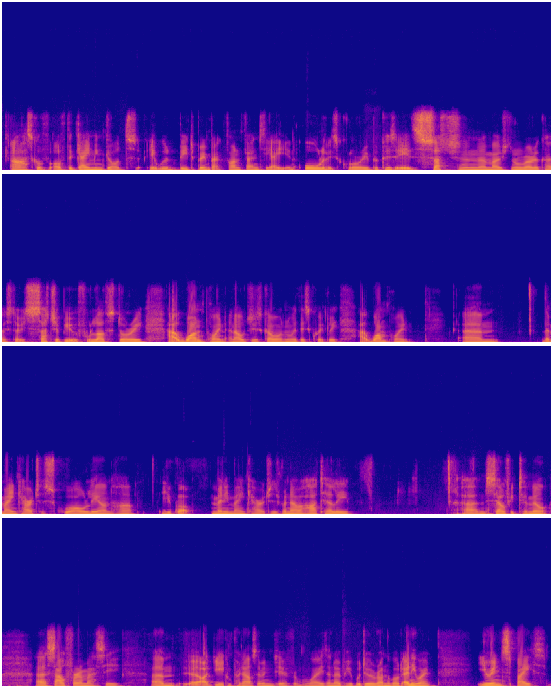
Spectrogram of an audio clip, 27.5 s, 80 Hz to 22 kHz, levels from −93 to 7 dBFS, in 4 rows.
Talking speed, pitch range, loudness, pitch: 190 wpm, 100-110 Hz, -23 LUFS, 105 Hz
